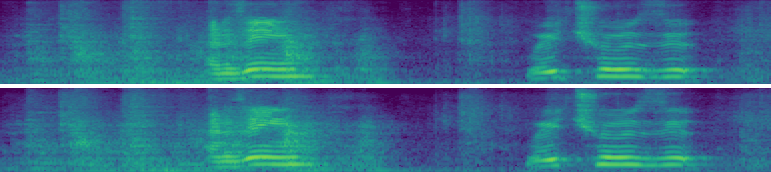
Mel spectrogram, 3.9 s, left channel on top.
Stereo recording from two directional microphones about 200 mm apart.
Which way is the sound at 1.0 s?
20° left (ahead or behind).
